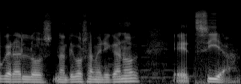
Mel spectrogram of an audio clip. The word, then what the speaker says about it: Zia: eran los nativos americanos zia es como le llaman y se escribe Z ia pero lo pronuncian como tiia que los encontró este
